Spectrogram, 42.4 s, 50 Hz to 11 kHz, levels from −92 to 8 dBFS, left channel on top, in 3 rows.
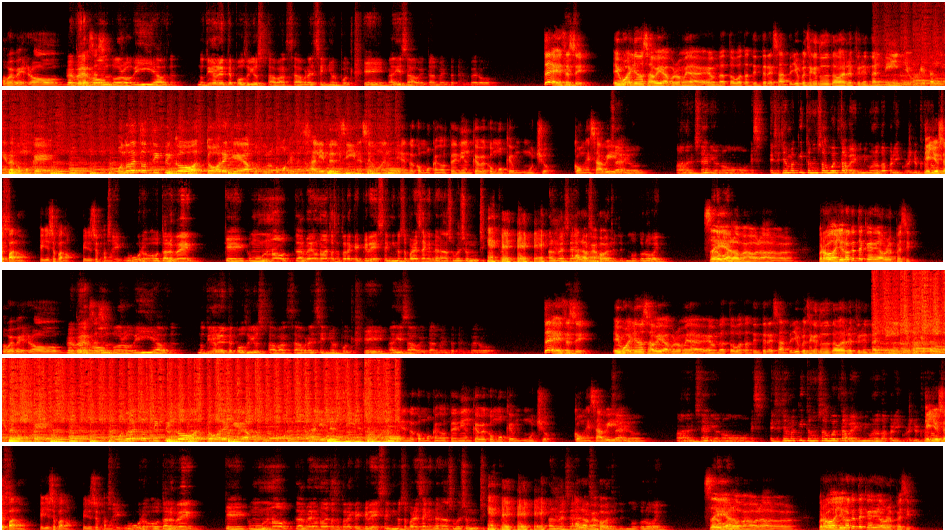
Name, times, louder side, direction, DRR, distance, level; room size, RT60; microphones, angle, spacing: voice 1, 0.0-1.6 8.1-8.7 9.2-14.9 15.9-22.3 22.7-23.5 28.0-30.0 35.6-37.4 38.8-40.2 40.5-41.9, left 1 dB, 25° left, 5 dB, 1.0 m, -28 dB
voice 2, 1.0-2.6 2.9-7.4 8.4-8.6 23.3-23.8 24.3-28.4 29.9-31.2 31.6-35.7 36.5-38.2 38.9-39.3, left 2 dB, 70° left, 5 dB, 1.8 m, -32 dB
sound 1, 13.0-20.1, right 4 dB, 65° right, 0.4 m, -26 dB
16.5 x 7.1 x 2.6 m, 0.36 s
head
